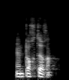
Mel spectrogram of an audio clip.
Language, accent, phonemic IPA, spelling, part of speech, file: French, France, /ɛ̃.pɔʁ.tə.ʁa/, importera, verb, LL-Q150 (fra)-importera.wav
- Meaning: third-person singular future of importer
